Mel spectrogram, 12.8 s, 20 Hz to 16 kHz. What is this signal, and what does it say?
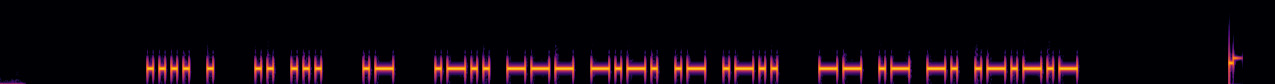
Morse code, heard as a keyed tone, about 20 wpm, 700 Hz. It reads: HE IS A LOCAL MAN.
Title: Sentences from Top 1000 Words - Review Part 3 - 20wpm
